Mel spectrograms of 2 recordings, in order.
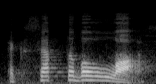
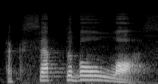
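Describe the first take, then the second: No difference in how they are said.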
